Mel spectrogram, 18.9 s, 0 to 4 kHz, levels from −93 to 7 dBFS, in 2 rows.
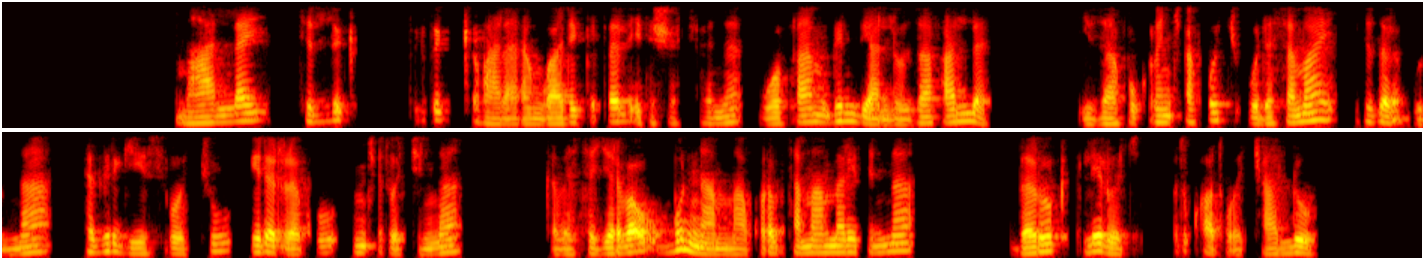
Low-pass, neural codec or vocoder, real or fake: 3.6 kHz; none; real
